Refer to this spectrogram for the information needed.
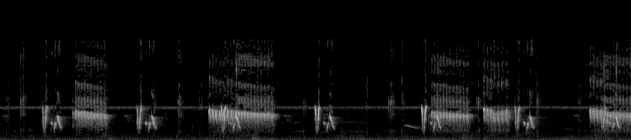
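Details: Male and female Ashy tailorbird together: dry buzzy trills lasting about half a second interspersed with quick sharp double chips, in an irregular series; a faint constant high whine in the background.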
